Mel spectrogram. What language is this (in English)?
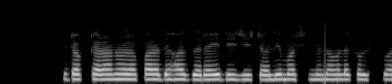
Pashto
